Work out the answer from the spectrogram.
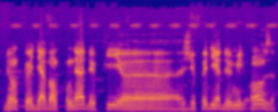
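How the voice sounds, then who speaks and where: A man who grew up in France answers questions as the president of a football club. He talks slowly and carefully, stopping often on "euh" between phrases, in a middle-pitched voice. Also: steady tone, dry recording. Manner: measured, many hesitations on "euh". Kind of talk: interview answers.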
